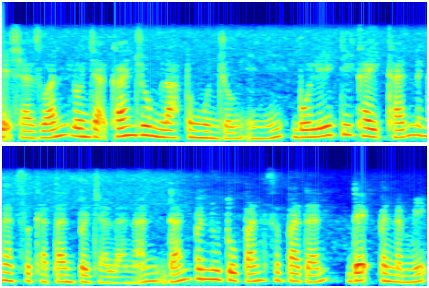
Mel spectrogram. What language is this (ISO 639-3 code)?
msa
